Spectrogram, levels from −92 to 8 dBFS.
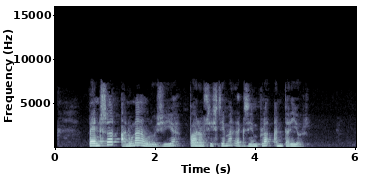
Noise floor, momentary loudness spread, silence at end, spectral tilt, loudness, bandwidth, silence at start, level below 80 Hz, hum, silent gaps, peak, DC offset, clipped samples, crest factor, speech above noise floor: -61 dBFS; 8 LU; 1.05 s; -6 dB/octave; -19 LUFS; 7.6 kHz; 0.7 s; -60 dBFS; none; none; -2 dBFS; under 0.1%; under 0.1%; 18 dB; 43 dB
